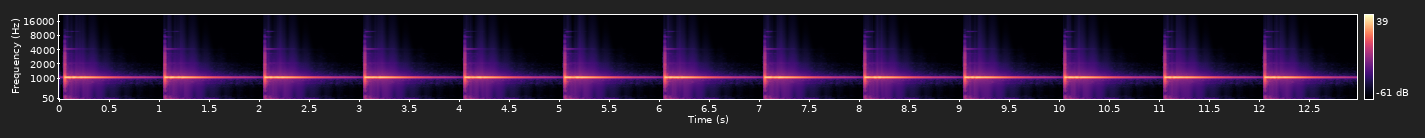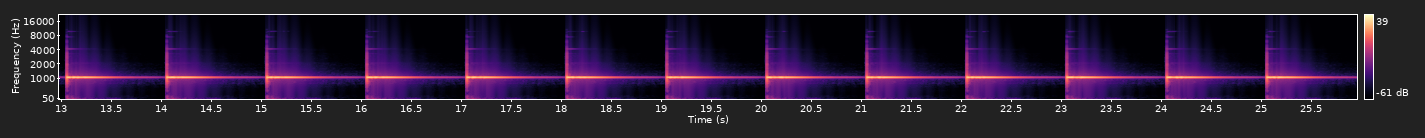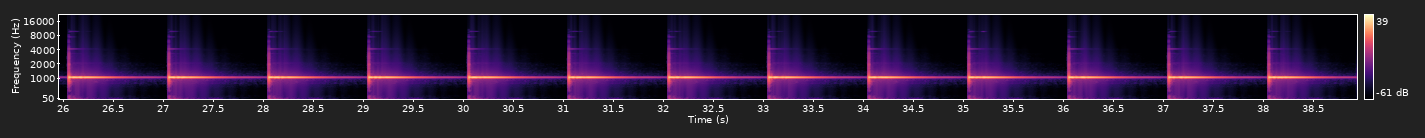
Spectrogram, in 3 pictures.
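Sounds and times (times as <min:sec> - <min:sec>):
timer ticking with bell tone: 0:00.0 - 0:38.9.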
